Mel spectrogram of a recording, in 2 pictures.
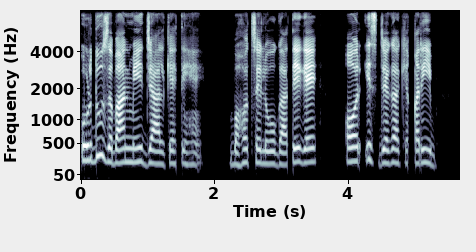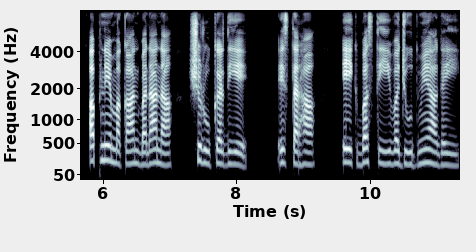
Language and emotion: Urdu, neutral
